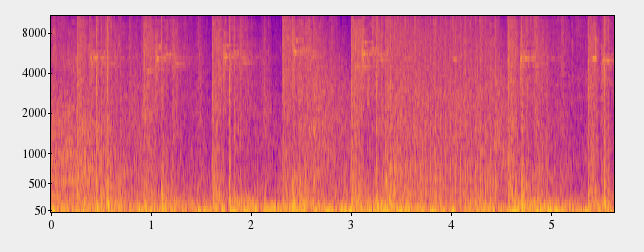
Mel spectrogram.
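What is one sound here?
A heavy cannon fires in rapid, booming bursts.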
